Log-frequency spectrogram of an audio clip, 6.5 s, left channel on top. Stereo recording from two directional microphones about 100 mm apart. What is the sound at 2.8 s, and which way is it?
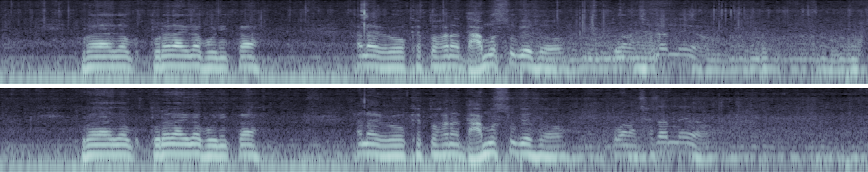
Speech, 35° left (ahead or behind).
